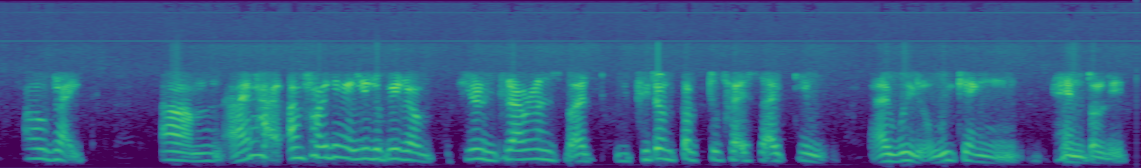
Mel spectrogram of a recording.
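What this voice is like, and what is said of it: Strong non-native English accent. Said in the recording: “I have my accent ... It's not going to be perfect English”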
